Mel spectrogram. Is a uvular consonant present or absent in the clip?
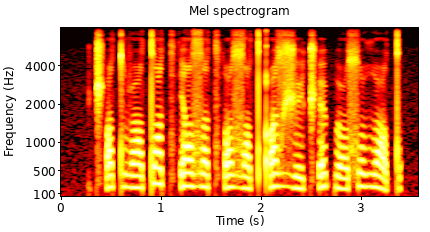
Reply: present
